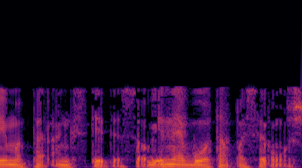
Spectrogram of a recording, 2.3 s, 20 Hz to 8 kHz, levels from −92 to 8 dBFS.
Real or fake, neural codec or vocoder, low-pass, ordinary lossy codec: real; none; 7.2 kHz; AAC, 16 kbps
